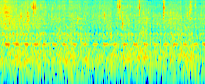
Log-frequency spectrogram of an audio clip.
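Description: Boat's outboard motor idling in neutral, a steady low rumbling noise.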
